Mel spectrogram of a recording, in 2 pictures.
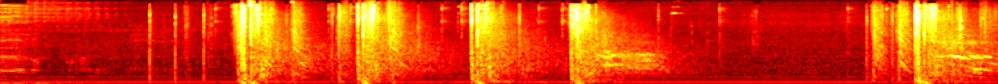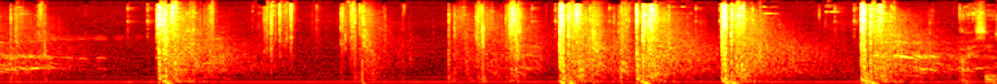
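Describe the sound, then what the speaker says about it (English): Gunfire in The Outer Worlds comes in a string of sharp shots and short bursts, some clustered, over a low steady hum, with brief pauses between volleys. "there's somebody else shooting at me"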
